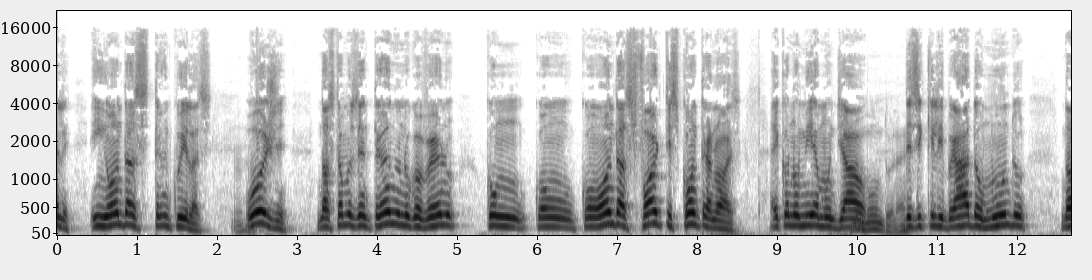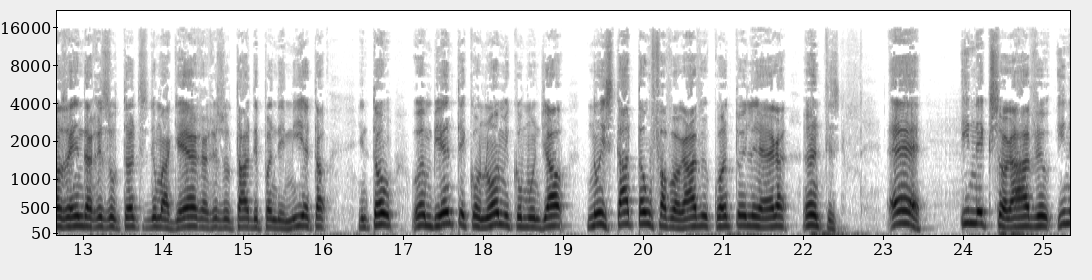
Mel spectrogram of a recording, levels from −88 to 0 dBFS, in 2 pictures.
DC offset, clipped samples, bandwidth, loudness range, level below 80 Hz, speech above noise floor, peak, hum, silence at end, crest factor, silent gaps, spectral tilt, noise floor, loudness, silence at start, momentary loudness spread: under 0.1%; under 0.1%; 15 kHz; 2 LU; -42 dBFS; 32 dB; 0 dBFS; none; 0 s; 12 dB; none; -7.5 dB/octave; -44 dBFS; -13 LUFS; 0 s; 9 LU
